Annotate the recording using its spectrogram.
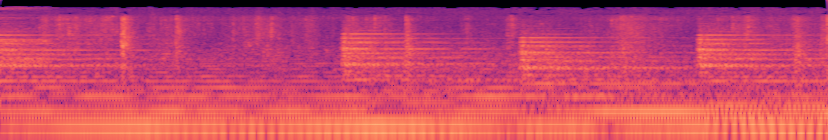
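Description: Eerie film score: a low sustained drone with bell tones struck four times over it, each ringing on.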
